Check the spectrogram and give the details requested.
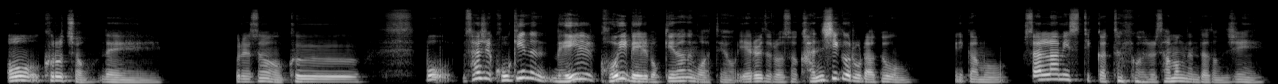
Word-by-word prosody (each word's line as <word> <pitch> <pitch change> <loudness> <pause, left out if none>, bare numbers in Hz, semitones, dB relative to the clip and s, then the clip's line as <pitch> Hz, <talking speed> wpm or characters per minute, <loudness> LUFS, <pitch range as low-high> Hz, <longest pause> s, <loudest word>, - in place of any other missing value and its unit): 어 185 +3 +4
그렇죠. 170 - -1
네. 105 -3 -5 0.7
그래서 130 -4 -4
그 120 -2 0 0.6
뭐 - - 0
사실 270 - +1
고기는 210 - +2
매일 215 - +4
거의 160 -3 +6
매일 135 -3 +6
먹기는 125 +8 -1
하는 165 -1 -1
것 115 - -4
같아요. 105 -1 -11
예를 140 +4 0
들어서 120 -2 -7
간식으로라도 140 - +1 0.4
그러니까 120 -1 -7
뭐 110 -1 -8 0.2
salami 230 +3 +4
stick 210 -6 -6
같은 140 +3 -4
거를 115 -8 -8
사 140 +4 -4
먹는다든지 110 -6 -5
130 Hz, 315 characters per minute, -20 LUFS, 110-165 Hz, 0.7 s, 거의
